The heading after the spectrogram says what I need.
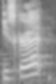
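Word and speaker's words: Xcaret: So I will tell you, it's called Iskret. Okay. I'm probably saying it wrong because it's like maybe Spanish pronunciation, but it's like X and then carrot.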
